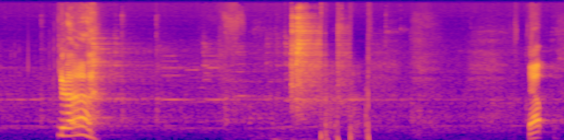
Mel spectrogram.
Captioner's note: grunts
